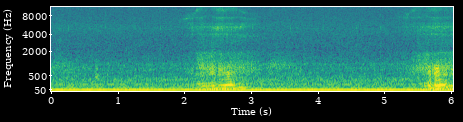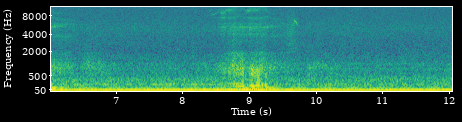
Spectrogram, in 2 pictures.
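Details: Sleeping Papillon–Japanese Chin mix called MAX snoring: three evenly spaced snorts about three seconds apart, each a throaty low rasp topped by airy hiss, with a constant low background hum.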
